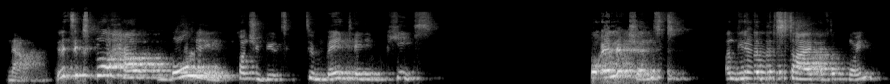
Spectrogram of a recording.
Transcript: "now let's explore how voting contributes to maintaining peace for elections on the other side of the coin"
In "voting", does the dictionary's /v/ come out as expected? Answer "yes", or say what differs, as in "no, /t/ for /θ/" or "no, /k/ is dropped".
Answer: no, /b/ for /v/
